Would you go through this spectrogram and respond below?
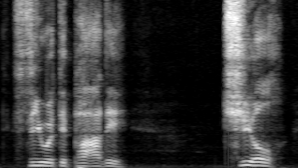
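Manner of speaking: very loud, high-pitched, punchy one-liner blasted out. Quoting terrible movie lines: Arnold Schwarzenegger impression. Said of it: "he delivered all these terrible lines".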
